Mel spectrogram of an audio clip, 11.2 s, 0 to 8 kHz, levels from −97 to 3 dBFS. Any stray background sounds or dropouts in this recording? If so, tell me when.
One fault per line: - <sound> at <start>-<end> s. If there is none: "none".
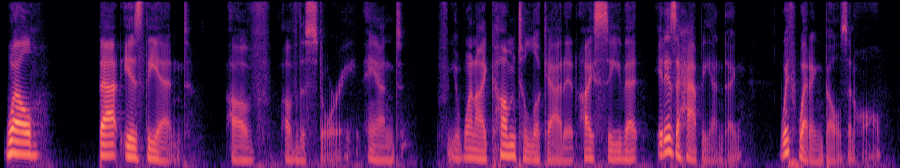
none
